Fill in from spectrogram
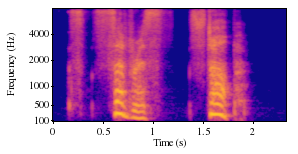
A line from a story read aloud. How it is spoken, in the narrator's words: He'd also not admit how much he stuttered through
